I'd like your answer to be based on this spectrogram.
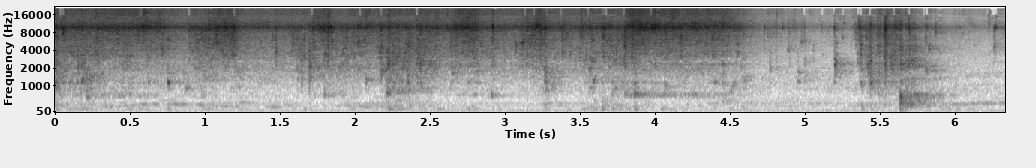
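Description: Tap water running steadily into a sink while coriander leaves are washed, a close continuous gush with small splashes, easing off near the end.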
